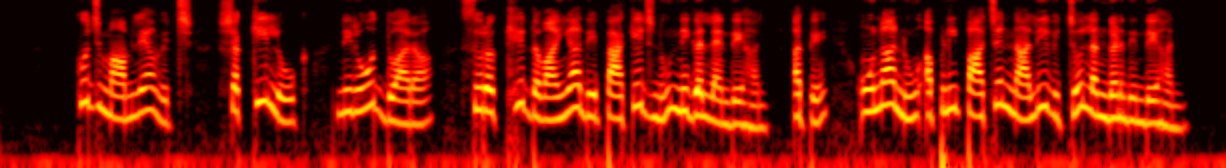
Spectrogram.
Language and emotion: Punjabi, neutral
